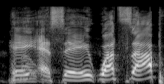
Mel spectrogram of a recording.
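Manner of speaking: high-pitched, loud Kazakh-style accent.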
